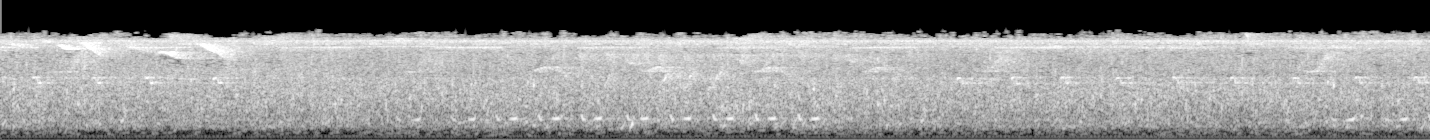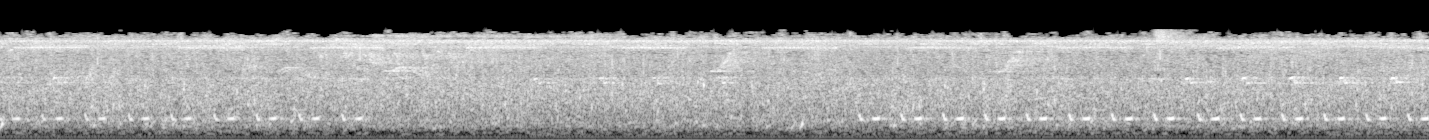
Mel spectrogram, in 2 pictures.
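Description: Steady running water, with a rhythmic pulsing animal call that comes and goes and faint high chirps over it.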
